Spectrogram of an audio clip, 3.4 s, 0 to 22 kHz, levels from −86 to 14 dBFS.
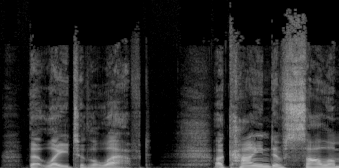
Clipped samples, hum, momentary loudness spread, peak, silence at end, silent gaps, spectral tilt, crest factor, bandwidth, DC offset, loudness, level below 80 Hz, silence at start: under 0.1%; none; 14 LU; -2 dBFS; 0 s; none; -3.5 dB/octave; 20 dB; over 20 kHz; under 0.1%; -20 LUFS; -48 dBFS; 0.3 s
